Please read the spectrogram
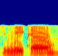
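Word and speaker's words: Niko: So my name is Nico. That's N-I-K-O.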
